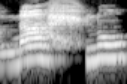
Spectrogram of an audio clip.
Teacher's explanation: ہا کی آواز درمیان والے حلق سے آئے گی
